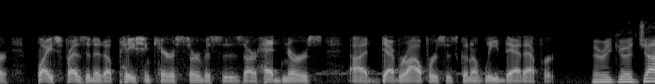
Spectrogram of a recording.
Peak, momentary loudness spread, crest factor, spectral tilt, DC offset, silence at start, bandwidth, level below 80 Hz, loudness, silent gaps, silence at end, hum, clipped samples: -10 dBFS; 7 LU; 18 dB; -6 dB/octave; under 0.1%; 0 s; 9 kHz; -54 dBFS; -29 LUFS; none; 0 s; none; under 0.1%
